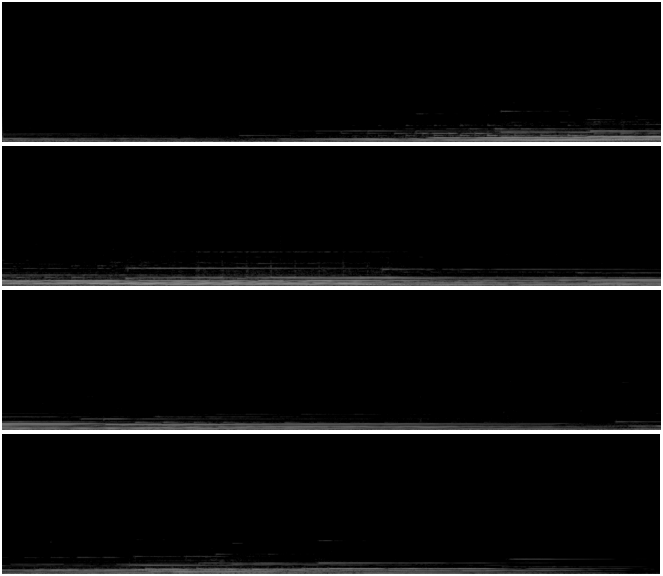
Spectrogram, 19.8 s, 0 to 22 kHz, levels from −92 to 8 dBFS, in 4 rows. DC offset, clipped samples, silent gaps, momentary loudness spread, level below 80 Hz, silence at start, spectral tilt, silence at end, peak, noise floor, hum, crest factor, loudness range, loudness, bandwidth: under 0.1%; under 0.1%; none; 22 LU; -60 dBFS; 0 s; -6 dB/octave; 0.4 s; -28 dBFS; -74 dBFS; none; 16 dB; 15 LU; -44 LUFS; 5.8 kHz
